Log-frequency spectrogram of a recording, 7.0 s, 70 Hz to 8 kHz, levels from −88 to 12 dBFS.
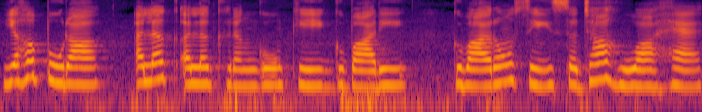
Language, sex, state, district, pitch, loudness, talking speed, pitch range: Hindi, female, Punjab, Fazilka, 225 Hz, -15 LUFS, 100 wpm, 215-240 Hz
